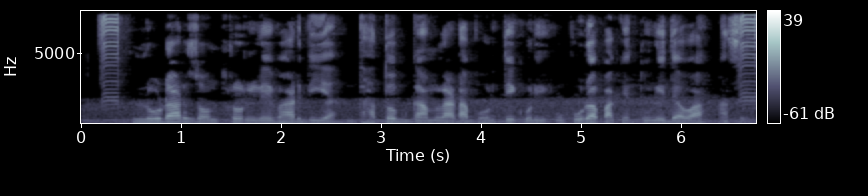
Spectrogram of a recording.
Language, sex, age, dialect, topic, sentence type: Bengali, male, 18-24, Rajbangshi, agriculture, statement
